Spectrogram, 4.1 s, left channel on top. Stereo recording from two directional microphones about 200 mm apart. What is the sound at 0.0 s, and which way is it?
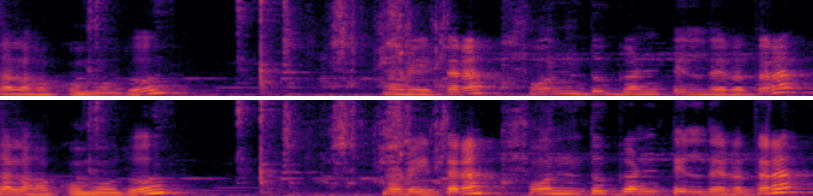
Speech, 35° right (ahead or behind).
